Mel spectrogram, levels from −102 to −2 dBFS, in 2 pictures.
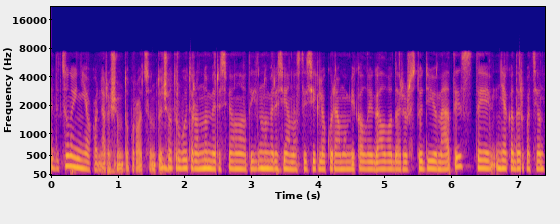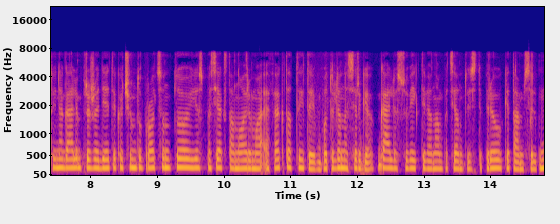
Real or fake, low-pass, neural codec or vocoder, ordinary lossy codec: real; 7.2 kHz; none; AAC, 96 kbps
